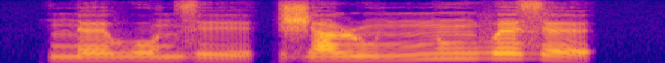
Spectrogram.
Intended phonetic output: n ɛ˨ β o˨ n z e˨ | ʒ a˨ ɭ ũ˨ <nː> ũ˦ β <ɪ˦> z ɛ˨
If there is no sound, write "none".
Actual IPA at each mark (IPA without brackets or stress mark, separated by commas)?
nː, ɛ˦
